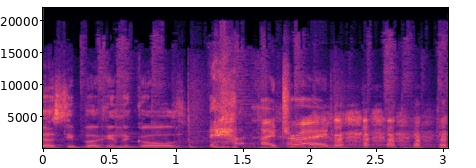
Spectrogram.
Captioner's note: laughs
